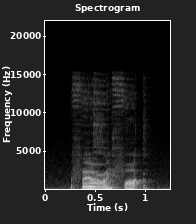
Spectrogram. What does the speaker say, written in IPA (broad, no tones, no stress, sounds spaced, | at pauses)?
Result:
f ɛ̃ ʕ ʊ j f ɑ ɡ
